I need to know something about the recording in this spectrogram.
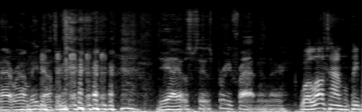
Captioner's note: chuckling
